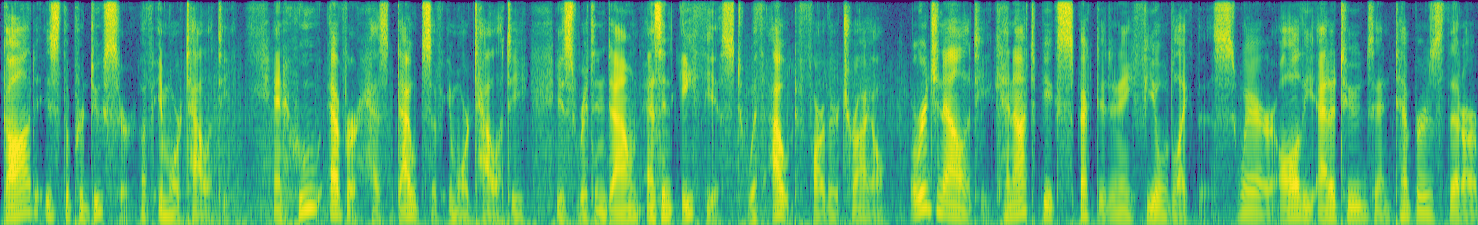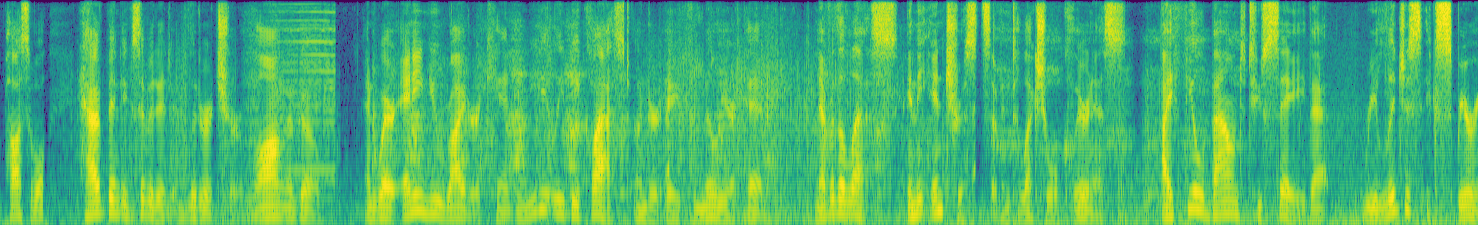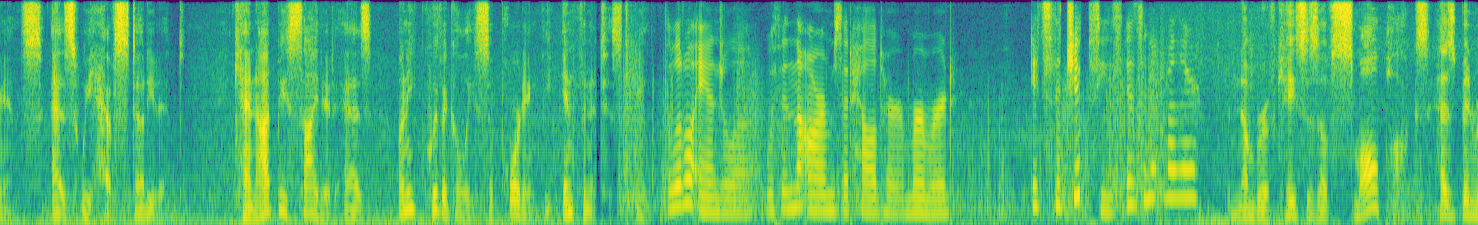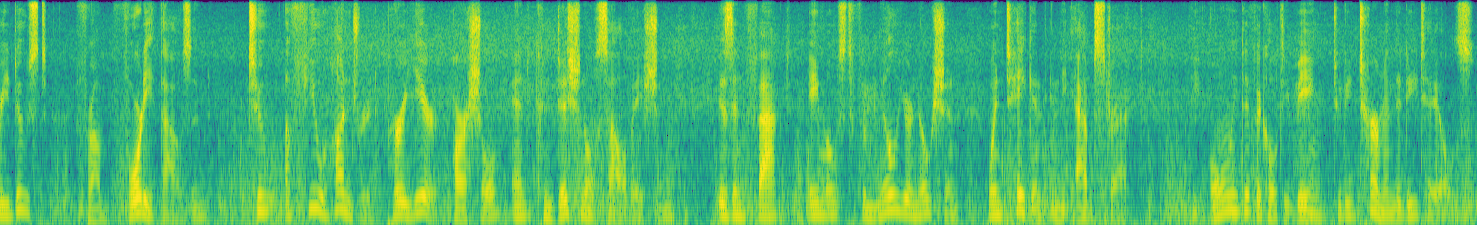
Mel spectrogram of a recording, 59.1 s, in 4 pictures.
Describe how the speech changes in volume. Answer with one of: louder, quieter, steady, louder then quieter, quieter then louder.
steady.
